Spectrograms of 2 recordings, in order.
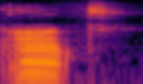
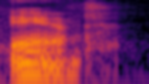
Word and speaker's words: aunt: oh no my aunt there's a u in it you Aunt is and Aunt your aunt wants to be an hourglass your eyes no pronouncing the word correctly doesn't mean I'm a 20. we live in Florida everybody says ant yeah but I'm not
